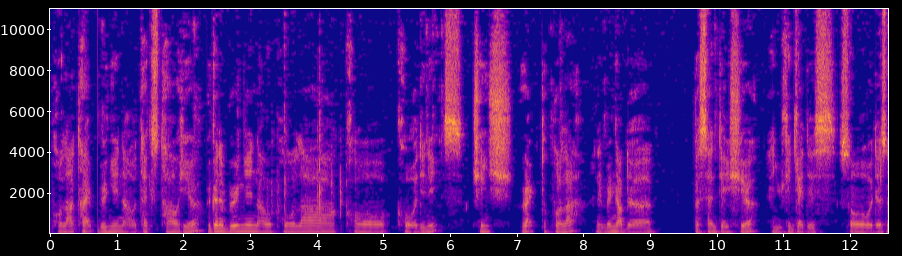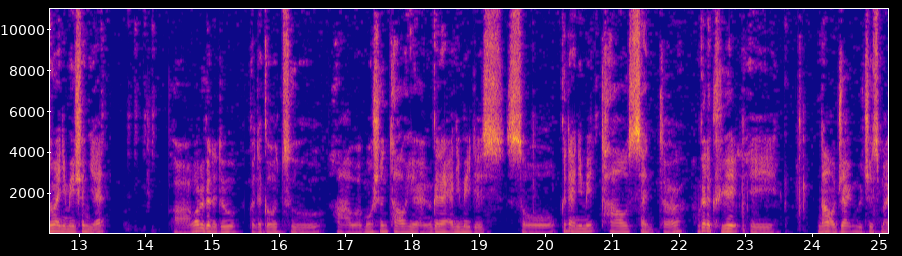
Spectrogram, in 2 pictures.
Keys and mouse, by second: 3.1-4.5 typing, 5.5 click, 7.0 click, 11.2 click, 13.4 click, 20.7 click.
